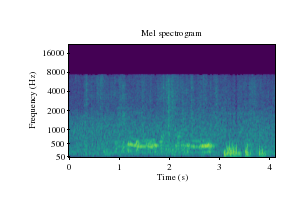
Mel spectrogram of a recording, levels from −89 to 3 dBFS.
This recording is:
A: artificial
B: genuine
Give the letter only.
A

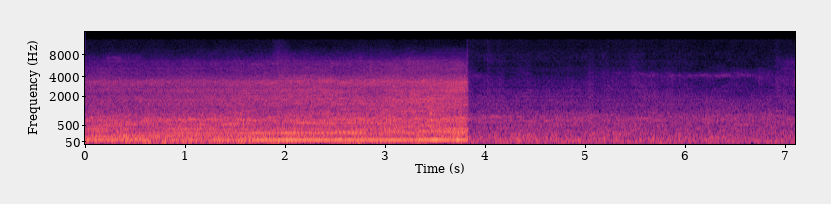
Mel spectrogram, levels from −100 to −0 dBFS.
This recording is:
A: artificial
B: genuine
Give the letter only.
A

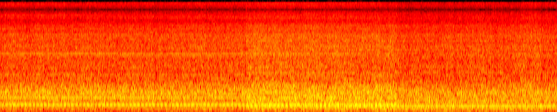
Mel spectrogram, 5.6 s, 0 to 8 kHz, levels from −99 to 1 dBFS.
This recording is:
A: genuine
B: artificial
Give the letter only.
A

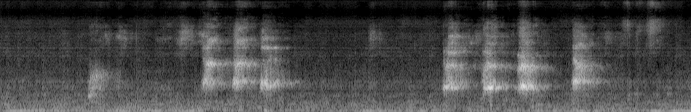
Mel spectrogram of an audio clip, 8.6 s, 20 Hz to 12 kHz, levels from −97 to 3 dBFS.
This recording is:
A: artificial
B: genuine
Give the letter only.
A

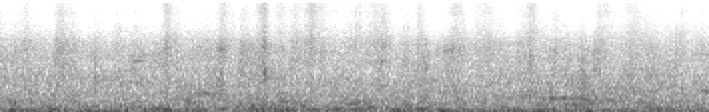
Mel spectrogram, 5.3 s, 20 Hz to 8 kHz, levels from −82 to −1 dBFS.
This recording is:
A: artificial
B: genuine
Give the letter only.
A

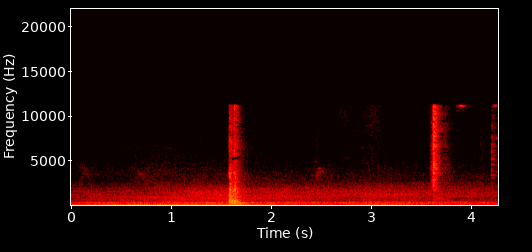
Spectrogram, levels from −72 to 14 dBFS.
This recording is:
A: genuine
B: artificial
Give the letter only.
A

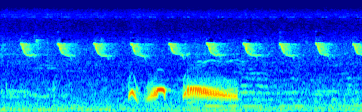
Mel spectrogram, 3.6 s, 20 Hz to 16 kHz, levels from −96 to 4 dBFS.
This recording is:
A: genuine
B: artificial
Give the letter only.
A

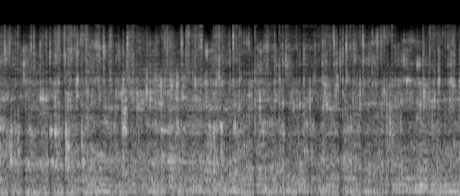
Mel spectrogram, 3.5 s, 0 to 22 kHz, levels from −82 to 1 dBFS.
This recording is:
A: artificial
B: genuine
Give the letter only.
A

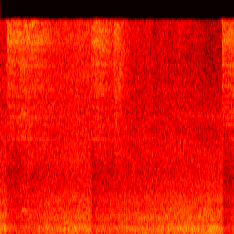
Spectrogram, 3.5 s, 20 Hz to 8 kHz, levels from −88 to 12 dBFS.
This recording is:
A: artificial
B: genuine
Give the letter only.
B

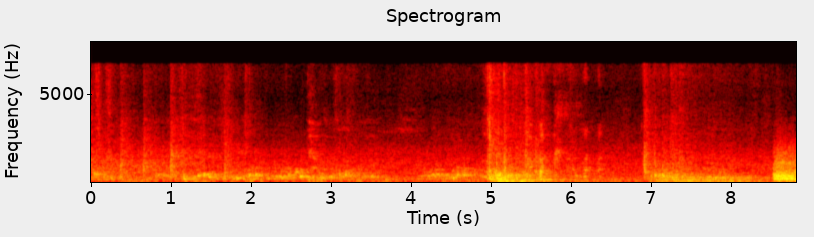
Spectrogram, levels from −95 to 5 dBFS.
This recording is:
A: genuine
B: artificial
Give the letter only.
A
